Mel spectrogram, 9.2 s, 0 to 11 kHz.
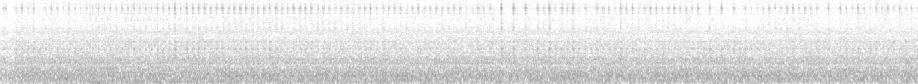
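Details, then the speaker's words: Eight-year-old MSI Radeon HD 7970 Twin Frozr III graphics card, one 75mm fan dead and the other failing, heard loaded after a cold start: rough, uneven fan whoosh surging and fluttering, separate from coil whine; irregular fan noise with coil whine. "you should be able to hear the irregular fan spinning separate from the coil wine"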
